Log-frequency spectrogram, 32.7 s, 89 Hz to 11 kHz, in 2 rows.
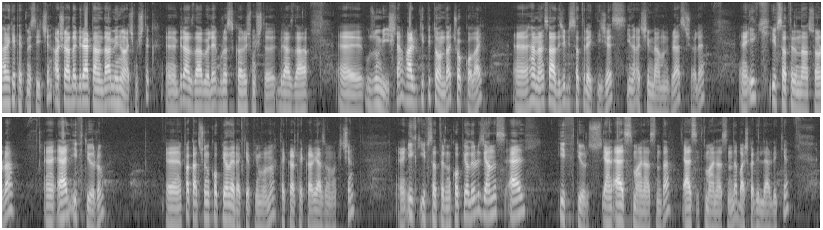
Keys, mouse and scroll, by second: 10.6-32.7 drag.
